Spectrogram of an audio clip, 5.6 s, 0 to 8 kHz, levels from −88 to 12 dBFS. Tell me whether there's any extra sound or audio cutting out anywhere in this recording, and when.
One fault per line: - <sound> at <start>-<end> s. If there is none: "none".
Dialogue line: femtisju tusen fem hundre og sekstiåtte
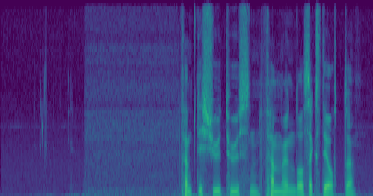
none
